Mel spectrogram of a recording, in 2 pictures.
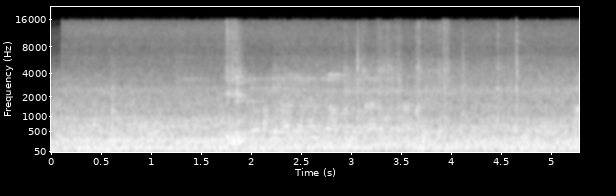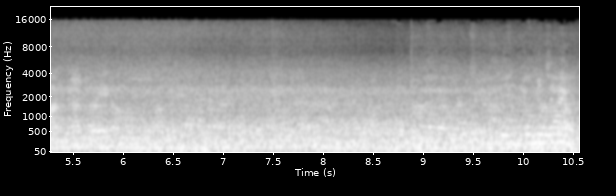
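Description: Steady busy-street background: a constant rumble of traffic with indistinct voices, and a few faint clicks.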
